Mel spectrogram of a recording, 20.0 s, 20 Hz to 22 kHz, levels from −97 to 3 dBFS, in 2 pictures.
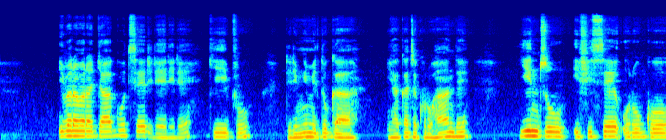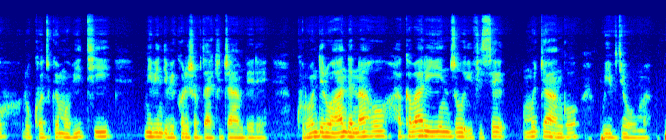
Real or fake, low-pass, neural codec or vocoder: real; 14.4 kHz; none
